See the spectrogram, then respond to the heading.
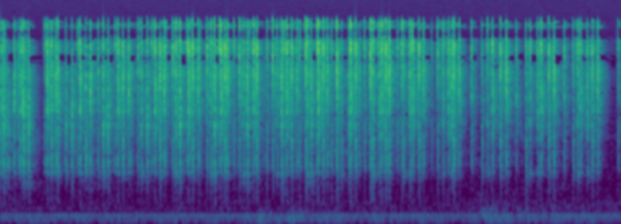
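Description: Long acrylic nails tap quickly and continuously on a closed, embossed metal tin eyeshadow palette. The result is a dense stream of bright, crisp clicks that stop almost instantly, with a faint steady low hum underneath.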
